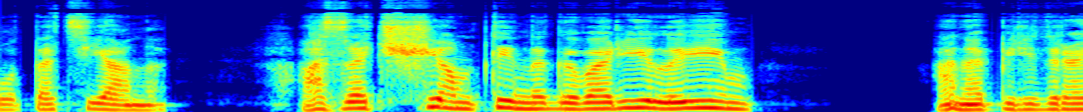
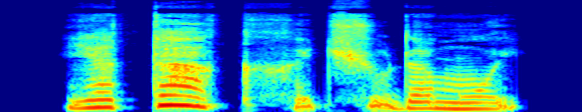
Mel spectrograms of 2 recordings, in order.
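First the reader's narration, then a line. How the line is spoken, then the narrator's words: Sad mother. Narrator (Russian): печально произнесла мама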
